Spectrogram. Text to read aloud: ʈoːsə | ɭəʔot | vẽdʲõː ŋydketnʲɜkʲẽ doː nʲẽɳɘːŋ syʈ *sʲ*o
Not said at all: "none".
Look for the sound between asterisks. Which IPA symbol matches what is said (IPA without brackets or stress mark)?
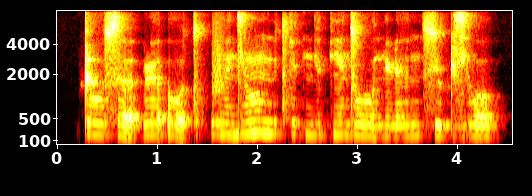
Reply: zʲ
